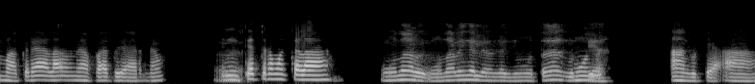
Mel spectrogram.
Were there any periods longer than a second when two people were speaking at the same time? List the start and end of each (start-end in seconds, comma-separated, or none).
none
